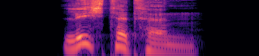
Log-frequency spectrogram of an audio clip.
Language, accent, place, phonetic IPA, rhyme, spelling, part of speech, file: German, Germany, Berlin, [ˈlɪçtətn̩], -ɪçtətn̩, lichteten, verb, De-lichteten.ogg
- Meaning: inflection of lichten: 1. first/third-person plural preterite 2. first/third-person plural subjunctive II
